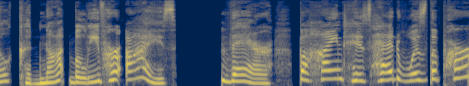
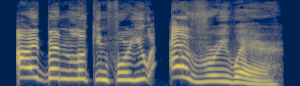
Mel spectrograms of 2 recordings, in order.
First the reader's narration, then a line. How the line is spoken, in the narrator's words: he cried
